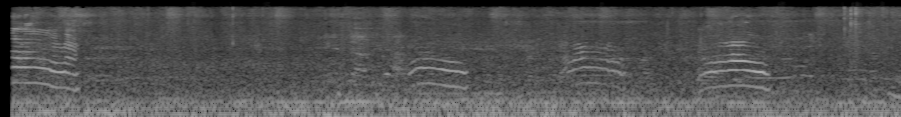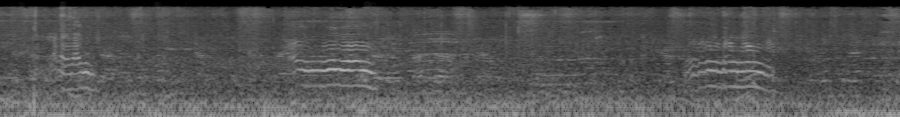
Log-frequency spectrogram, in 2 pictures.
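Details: A domestic cat gives short arched mews while eating, rising then falling and repeated every couple of seconds.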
